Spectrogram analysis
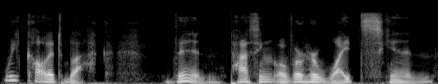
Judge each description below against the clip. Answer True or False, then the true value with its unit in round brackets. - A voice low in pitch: True (105 Hz)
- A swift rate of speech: False (135 wpm)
